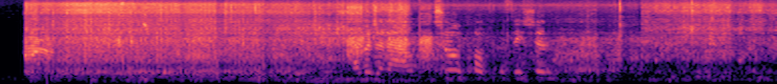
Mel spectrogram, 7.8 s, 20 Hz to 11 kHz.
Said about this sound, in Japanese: この後にちょっとボートのね、音をお聞かせします。これがですね、南極のこう、小島に行くときに10人乗りのボートの、と海の音ですね。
